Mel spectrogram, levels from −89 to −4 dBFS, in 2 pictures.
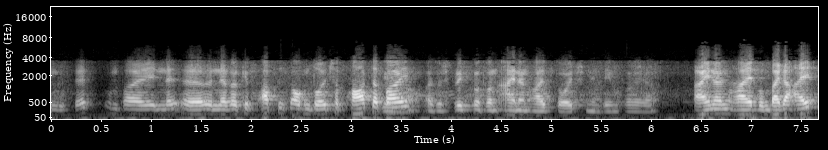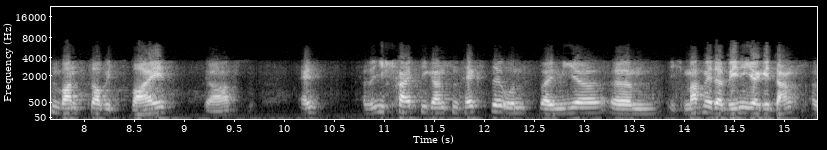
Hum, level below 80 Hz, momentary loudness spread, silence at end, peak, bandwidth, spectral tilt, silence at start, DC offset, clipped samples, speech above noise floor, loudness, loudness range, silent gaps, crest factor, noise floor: none; -64 dBFS; 19 LU; 0 s; 0 dBFS; 7.2 kHz; -3.5 dB/octave; 0 s; under 0.1%; under 0.1%; 35 dB; -19 LUFS; 6 LU; none; 20 dB; -55 dBFS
